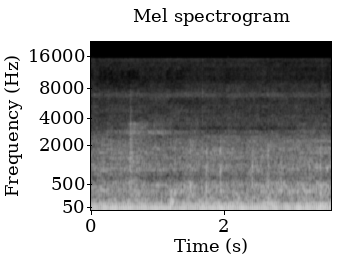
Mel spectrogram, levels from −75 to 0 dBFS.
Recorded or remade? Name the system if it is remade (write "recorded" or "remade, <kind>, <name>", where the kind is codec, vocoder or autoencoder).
remade, codec, SNAC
